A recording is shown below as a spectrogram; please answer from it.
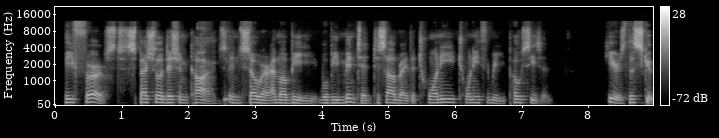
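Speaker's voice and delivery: smooth, polished radio announcer voice. Asked by the others to let them hear his radio voice: radio announcer voice. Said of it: "Let's hear your radio voice".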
